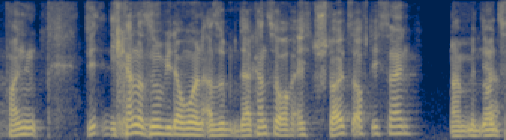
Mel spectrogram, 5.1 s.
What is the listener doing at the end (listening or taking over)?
listening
